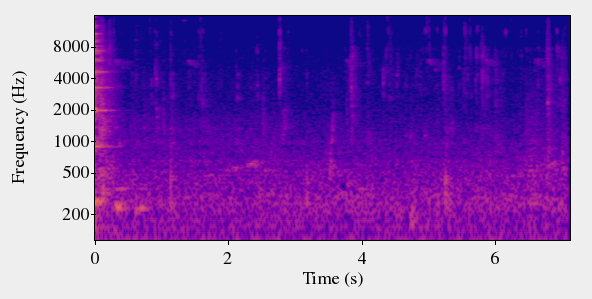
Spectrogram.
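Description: Faint wet chewing and biting of ripe mango flesh, with small scattered clicks and squishes. A short sharp sound comes at the very start.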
